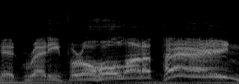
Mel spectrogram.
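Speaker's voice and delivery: screaming. Playing along in a game, threatening another character, a screaming threat. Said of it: "Why are you screaming?".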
